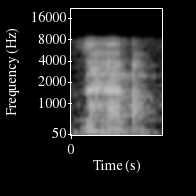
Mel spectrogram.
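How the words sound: The sounds are joined into one smooth word. "je prononce le mot en seule prononciation"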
